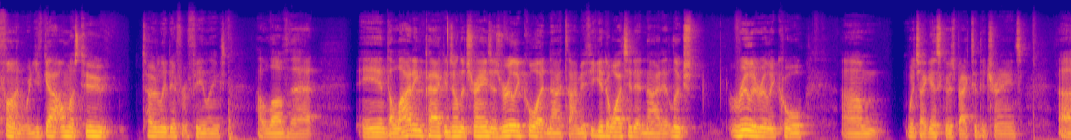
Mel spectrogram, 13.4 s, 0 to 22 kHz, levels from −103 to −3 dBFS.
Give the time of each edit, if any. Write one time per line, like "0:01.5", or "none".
none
